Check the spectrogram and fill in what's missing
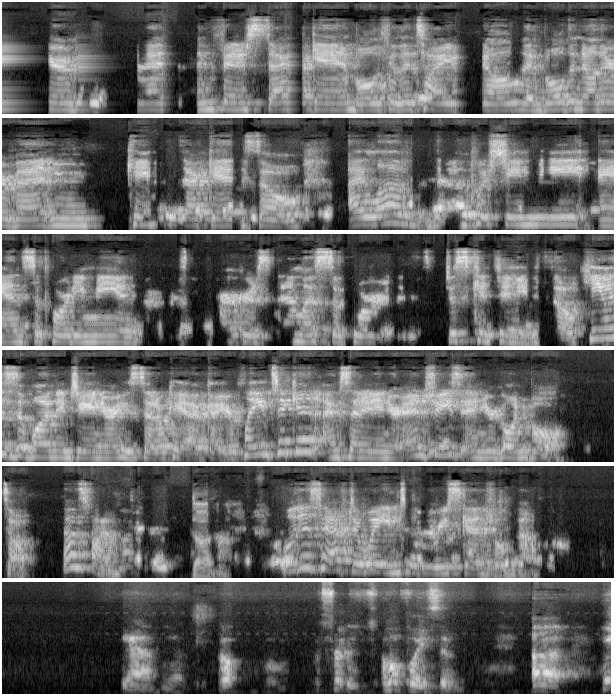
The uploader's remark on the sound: Live From Rab's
